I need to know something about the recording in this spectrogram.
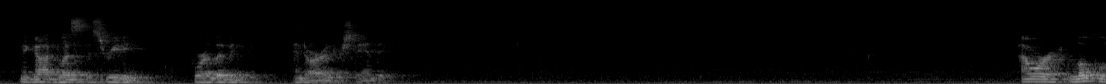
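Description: An older man speaks calmly and close by, with pauses between phrases.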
